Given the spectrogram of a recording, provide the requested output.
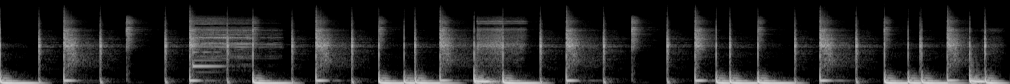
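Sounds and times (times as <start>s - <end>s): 
808 drum kit beat at 95 bpm: 0.0s - 10.0s.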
